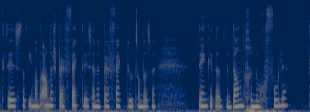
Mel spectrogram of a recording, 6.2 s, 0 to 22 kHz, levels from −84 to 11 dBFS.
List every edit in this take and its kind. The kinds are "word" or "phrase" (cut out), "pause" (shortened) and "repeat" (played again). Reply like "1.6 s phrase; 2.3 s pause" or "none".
none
